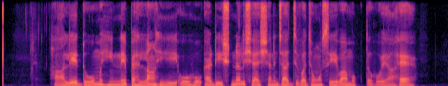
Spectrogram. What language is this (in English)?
Punjabi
